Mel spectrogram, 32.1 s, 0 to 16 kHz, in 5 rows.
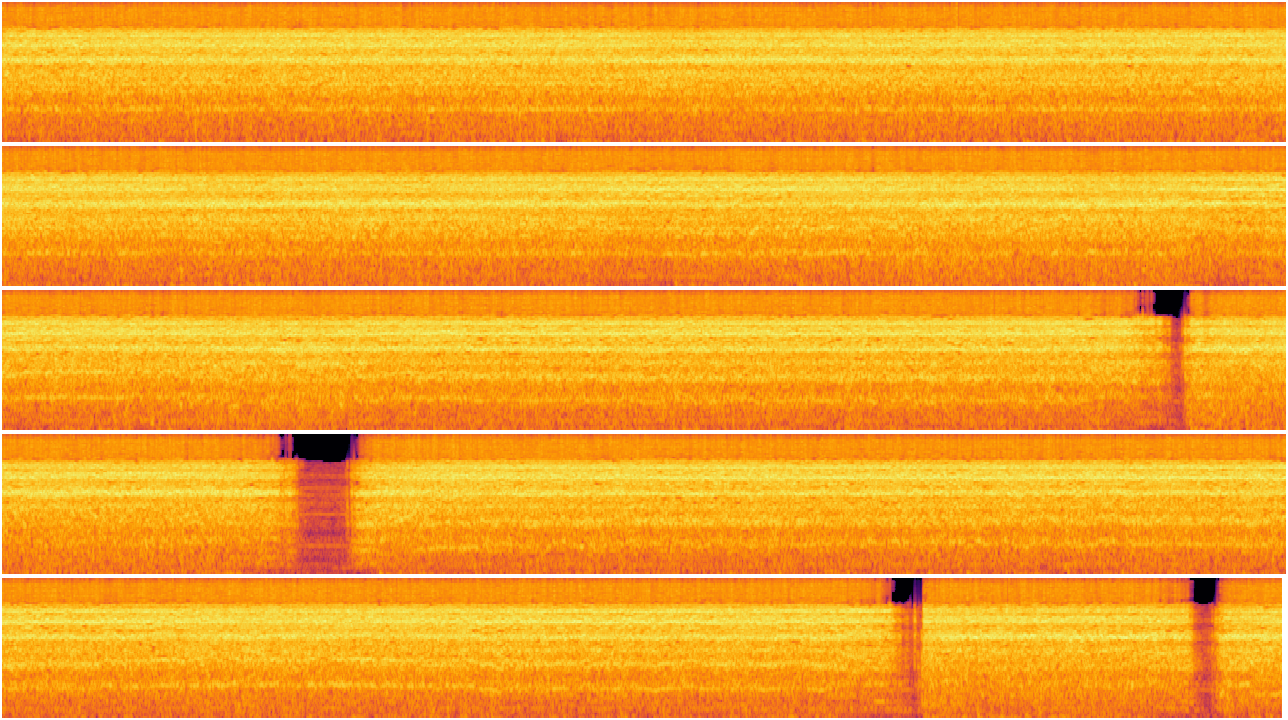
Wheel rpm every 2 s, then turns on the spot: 240, 230, 230, 230, 230, 220, 220, 210, 200, 150, 110, 200, 200, 220, 200, 130.
none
